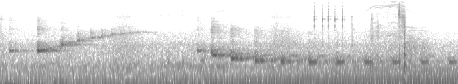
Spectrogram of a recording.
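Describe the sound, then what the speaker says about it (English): Sampled sound played through an echo effect in Ableton Live while its delay time is changed, the repeats gliding up and down in pitch, with clicky repeating taps and a soft hum underneath. "One really cool thing with echoes is that if you change the time in the middle of it playing, it actually changes the pitch as well"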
